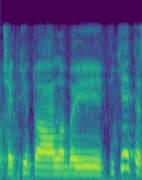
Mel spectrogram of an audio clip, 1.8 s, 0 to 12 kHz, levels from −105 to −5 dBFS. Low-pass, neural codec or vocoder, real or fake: 7.2 kHz; codec, 16 kHz, 2 kbps, FunCodec, trained on Chinese and English, 25 frames a second; fake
